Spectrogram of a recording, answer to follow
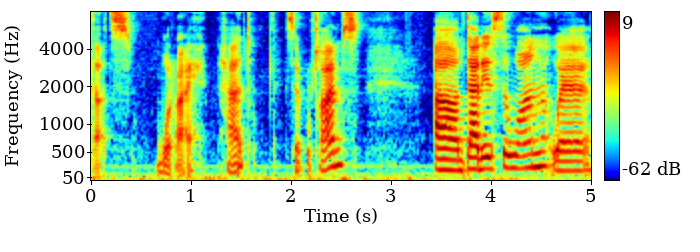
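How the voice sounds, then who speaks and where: An animated woman with an Australian accent, a bright, sharp tone and ordinary pitch variation, on a very clean recording with a silent background. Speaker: podcast host sharing her recovery story. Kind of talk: personal confessional chat about eating disorder. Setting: home recording with noisy neighbors. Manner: animated, candid, swears.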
